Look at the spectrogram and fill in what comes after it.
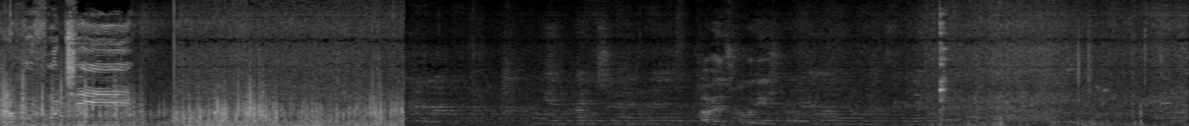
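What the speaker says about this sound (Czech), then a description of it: "Dneska nám trochu fučí." Wind gusts over a boat on the Croatian coast, roaring hard across the microphone at first, then dropping to a lighter, rushing bluster with a faint wash of water beneath.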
